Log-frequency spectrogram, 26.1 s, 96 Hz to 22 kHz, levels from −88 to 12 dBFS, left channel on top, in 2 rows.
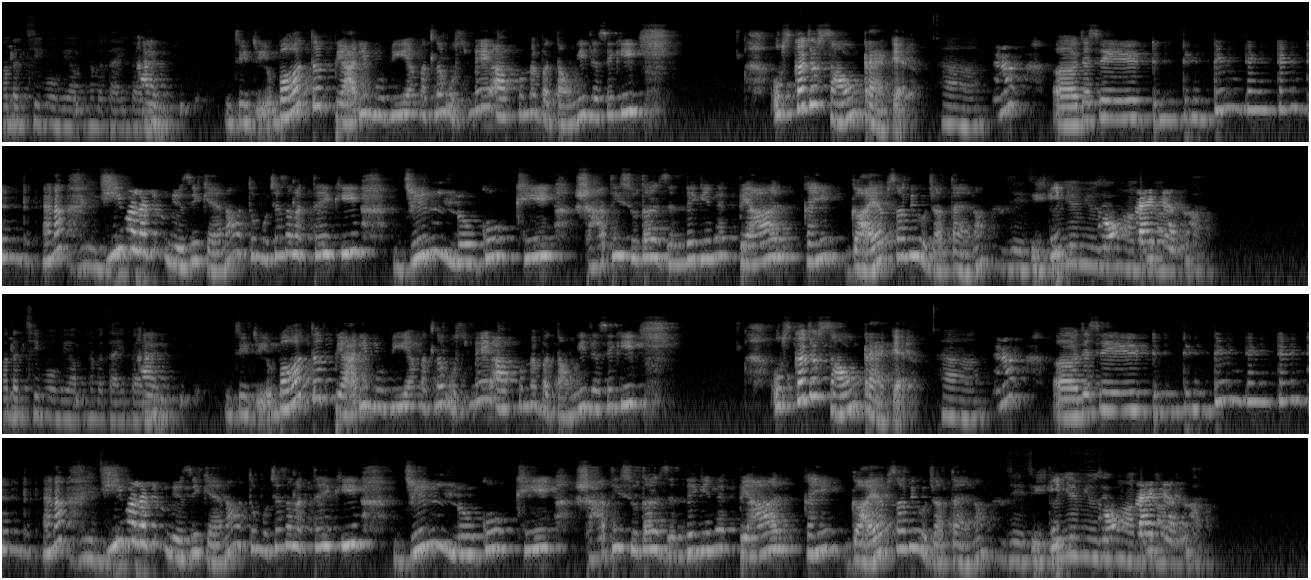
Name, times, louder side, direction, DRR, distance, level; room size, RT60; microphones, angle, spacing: voice 1, 0.0-1.6 9.4-9.8 13.8-14.4 23.0-25.1, right 1 dB, 30° right, 1 dB, 2.7 m, -43 dB
voice 2, 1.3-1.6 2.2-6.7 7.4-9.0 9.9-22.9 23.4-23.6 24.1-25.1, left 1 dB, 30° left, 0 dB, 4.5 m, -32 dB
27.5 x 9.4 x 3.3 m, 0.39 s
head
